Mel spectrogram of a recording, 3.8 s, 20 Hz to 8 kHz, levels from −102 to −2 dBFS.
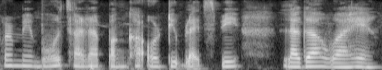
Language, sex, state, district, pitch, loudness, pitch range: Hindi, female, Arunachal Pradesh, Papum Pare, 180 Hz, -20 LUFS, 160-195 Hz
